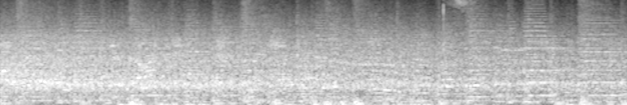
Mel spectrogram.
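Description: A college football video game stadium crowd in a Florida dynasty keeps up a steady, broad roar of cheering, dense and unbroken from start to finish, with no distinct voice standing out.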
